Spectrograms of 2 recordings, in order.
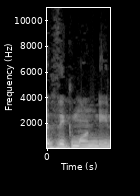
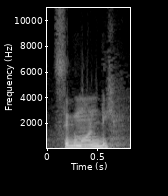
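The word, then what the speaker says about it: Zsigmondy: सिग्मोंडी Z silent होता है, ठीक है, बाई सिग्मोंडी SIGMONDY, पर जेड साइलेंट होता है ना, जेड कहाँ है, ये रहा सिग्मोंडी, ठीक है।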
